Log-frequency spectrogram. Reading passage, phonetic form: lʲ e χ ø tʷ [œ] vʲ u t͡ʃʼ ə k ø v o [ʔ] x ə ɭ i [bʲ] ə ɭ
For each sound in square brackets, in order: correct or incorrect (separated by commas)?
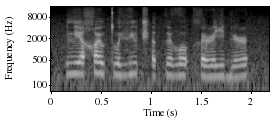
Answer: correct, correct, correct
